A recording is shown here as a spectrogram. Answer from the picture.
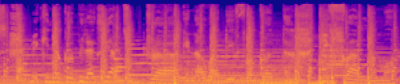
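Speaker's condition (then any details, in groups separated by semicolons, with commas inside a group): No condition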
